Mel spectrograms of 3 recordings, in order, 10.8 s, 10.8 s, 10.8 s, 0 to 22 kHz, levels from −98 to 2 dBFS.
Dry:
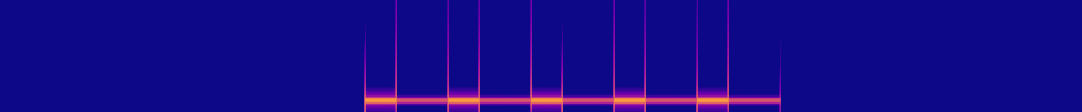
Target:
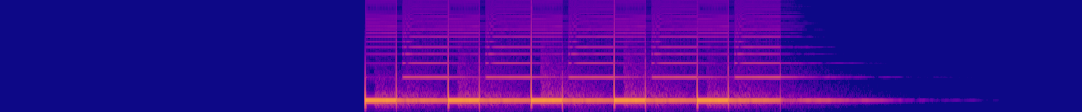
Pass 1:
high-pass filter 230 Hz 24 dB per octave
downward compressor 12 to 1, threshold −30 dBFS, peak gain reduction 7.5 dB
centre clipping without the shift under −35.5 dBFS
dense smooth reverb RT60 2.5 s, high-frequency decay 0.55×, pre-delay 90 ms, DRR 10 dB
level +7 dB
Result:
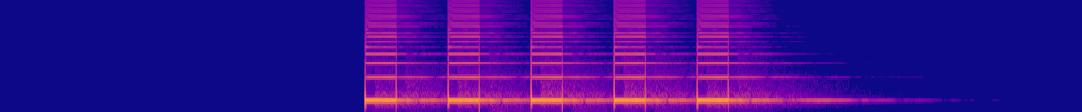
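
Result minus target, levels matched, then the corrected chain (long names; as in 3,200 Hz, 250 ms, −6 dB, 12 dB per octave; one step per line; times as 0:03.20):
centre clipping without the shift: distortion +10 dB
high-pass filter 230 Hz 24 dB per octave
downward compressor 12 to 1, threshold −30 dBFS, peak gain reduction 7.5 dB
centre clipping without the shift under −46.5 dBFS
dense smooth reverb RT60 2.5 s, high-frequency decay 0.55×, pre-delay 90 ms, DRR 10 dB
level +7 dB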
